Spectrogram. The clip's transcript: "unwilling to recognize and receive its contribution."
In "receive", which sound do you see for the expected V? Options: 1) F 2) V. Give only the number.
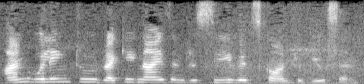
2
